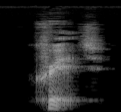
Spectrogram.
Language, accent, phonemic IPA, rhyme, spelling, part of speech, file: English, Australia, /kɹɪt/, -ɪt, crit, noun / verb, En-au-crit.ogg
- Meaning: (noun) 1. Criticism 2. Critique 3. A proponent of critical legal studies 4. A criterium race 5. A critical hit; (verb) To attack with a critical hit; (noun) Haematocrit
